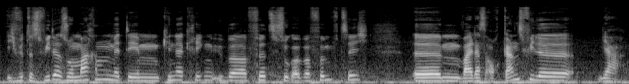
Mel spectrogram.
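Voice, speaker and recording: A man's voice: on the high side, a little hiss or hum. A man hosting a podcast, talking in a bubbly, rambling way with frequent laughs, recorded on a train. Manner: bubbly, giggly, rambling with fillers. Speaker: podcast host. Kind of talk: casual chat.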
